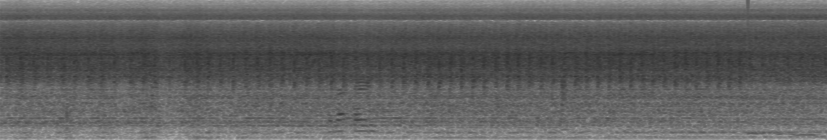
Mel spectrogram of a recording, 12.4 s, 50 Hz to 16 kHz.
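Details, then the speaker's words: Buick Electra 225 V8 original engine rescued from a fire, after suspected rod knock; connecting-rod bearings done: busy, even running with no knock through the clatter. Bottom end sounds healthy. "[Music] I know I don't want to run the wall oh my goodness that sound good"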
